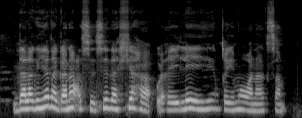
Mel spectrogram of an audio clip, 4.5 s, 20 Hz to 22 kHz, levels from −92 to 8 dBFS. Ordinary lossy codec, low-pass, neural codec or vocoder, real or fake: none; none; none; real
